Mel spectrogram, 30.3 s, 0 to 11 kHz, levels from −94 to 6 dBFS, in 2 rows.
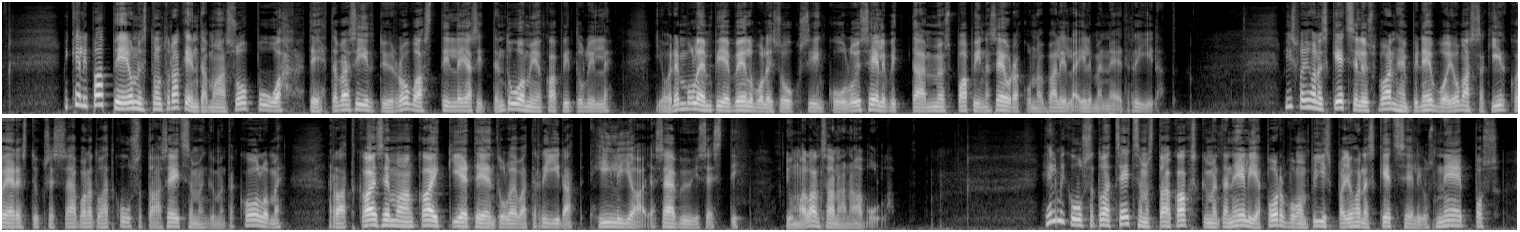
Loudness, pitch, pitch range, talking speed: -20 LUFS, 120 Hz, 105-145 Hz, 100 wpm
